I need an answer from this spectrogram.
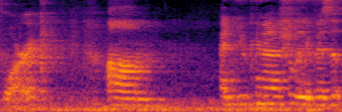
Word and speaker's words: Warwick: There's a place called Warwick Castle, spelled Warwick. We just pronounce things weird for some reason. It should be Warwick. It's not. It's Warwick.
